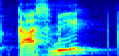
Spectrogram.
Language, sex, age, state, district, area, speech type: Odia, male, 60+, Odisha, Bargarh, rural, spontaneous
